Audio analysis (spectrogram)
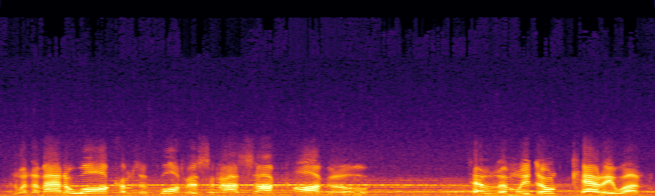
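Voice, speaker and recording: Gruff mean ship captain barking orders, gravelly, old muffled radio play. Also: male voice, high-pitched, noisy background. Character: ruthless, blustering slave-ship captain of 1850. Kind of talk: 1940s radio drama acting.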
